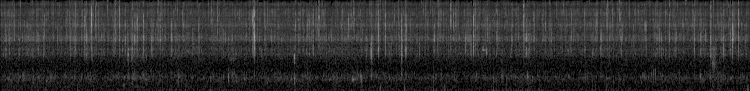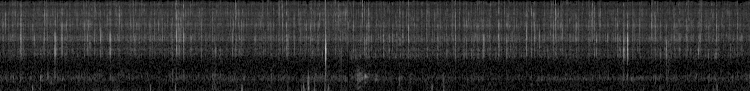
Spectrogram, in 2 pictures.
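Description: Underwater ambience as heard through a submerged camera: a steady hiss and wash of water with scattered sharp clicks and crackles, the loudest click about two-thirds of the way in.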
